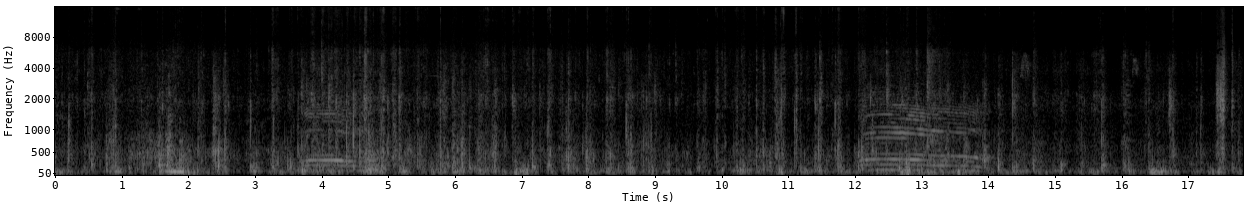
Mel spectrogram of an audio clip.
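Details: Girolando heifers and young heifers, fourteen animals aged 14 to 20 months, in the Fernandópolis region of São Paulo, Brazil, utter two drawn-out lowing moos, a fainter one then a louder one, amid constant broadband rumbling noise.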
